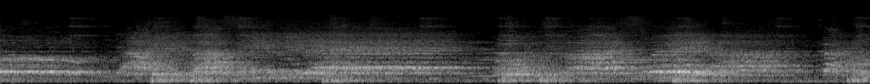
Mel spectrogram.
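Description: A congado group singing a devotional song together, a chorus of voices with short breaks between phrases about one and five seconds in.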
